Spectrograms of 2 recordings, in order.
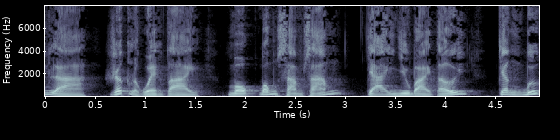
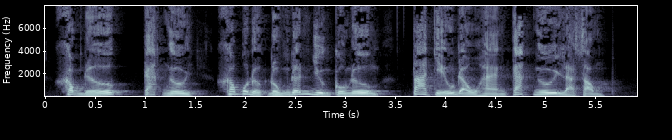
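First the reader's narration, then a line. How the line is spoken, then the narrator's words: Sudden distant shout. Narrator (Vietnamese): từ phía sau núi có tiếng người la lên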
